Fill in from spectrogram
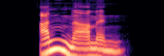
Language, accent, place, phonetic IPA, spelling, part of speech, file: German, Germany, Berlin, [ˈannaːmən], Annahmen, noun, De-Annahmen.ogg
- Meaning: plural of Annahme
